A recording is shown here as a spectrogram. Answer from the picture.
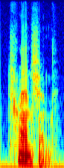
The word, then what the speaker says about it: transient: Since we're discussing pronunciation, I should point out that you will often hear educated speakers pronounce our keyword, transient, in various other ways, perhaps most commonly as transient, especially when the word is used as a noun to mean a homeless person, vagrant, or vagabond. Despite the popularity of the three-syllable variants, I recommend transient with two syllables, because it is the traditional American pronunciation and the one listed first in nearly all modern American dictionaries.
